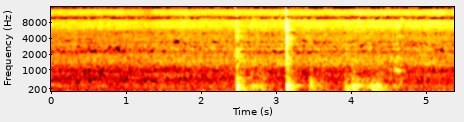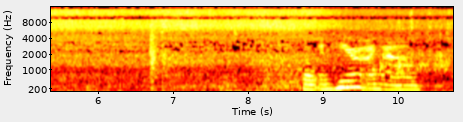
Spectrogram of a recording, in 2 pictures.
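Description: Ground beef and onion sizzling steadily as they fry in a nonstick pan, with a metal spoon clicking against the pan twice, about two and a half and three seconds in.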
